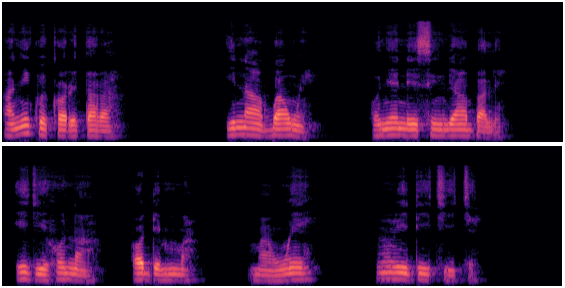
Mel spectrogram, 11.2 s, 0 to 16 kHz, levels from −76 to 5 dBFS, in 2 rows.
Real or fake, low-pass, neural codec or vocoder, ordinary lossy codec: fake; 9.9 kHz; vocoder, 22.05 kHz, 80 mel bands, WaveNeXt; none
